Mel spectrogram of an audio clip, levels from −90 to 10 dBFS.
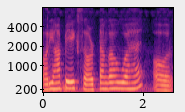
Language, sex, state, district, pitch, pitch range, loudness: Hindi, female, Bihar, Gaya, 210 Hz, 180-220 Hz, -14 LUFS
